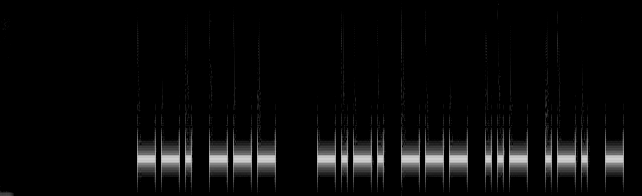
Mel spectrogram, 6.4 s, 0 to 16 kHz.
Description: Morse code, heard as a keyed tone, about 20 wpm, 700 Hz. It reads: GO COURT
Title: Sentences from Top 1600 Words 20wpm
